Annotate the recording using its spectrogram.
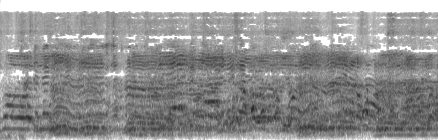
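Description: A group of children's voices singing unaccompanied, mixed with chatter, the many voices overlapping; a note is held near the start and the sound briefly dips about two seconds in.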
